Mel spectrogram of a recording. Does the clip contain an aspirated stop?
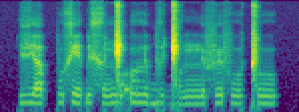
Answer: no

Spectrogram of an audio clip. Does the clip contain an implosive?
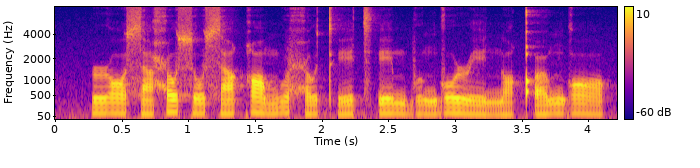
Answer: no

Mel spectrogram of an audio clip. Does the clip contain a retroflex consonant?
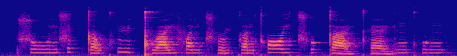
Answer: no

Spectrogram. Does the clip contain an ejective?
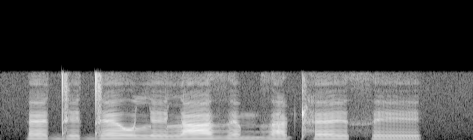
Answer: no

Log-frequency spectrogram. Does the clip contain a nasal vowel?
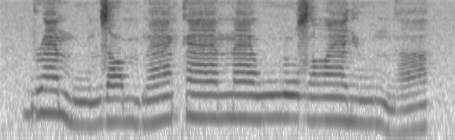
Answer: yes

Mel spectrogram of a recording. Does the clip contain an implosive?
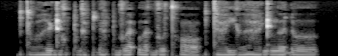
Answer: yes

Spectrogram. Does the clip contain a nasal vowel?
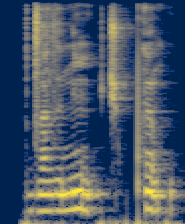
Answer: yes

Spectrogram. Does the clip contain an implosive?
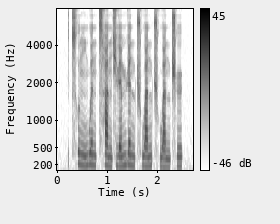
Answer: no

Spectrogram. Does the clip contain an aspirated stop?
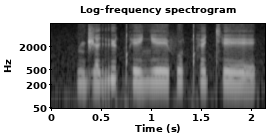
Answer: yes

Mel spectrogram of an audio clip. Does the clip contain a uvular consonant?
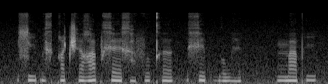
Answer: yes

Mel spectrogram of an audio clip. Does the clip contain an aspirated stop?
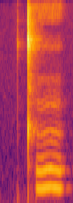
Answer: yes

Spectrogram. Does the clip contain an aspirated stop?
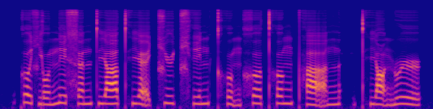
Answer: yes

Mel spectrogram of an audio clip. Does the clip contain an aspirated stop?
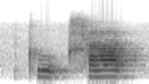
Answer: yes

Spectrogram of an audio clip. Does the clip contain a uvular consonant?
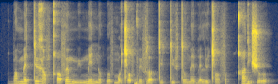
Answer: yes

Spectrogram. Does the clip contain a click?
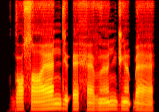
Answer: no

